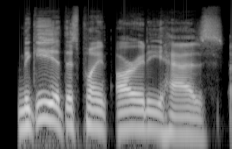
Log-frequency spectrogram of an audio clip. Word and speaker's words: McGee: It's called Pronounced McGee, spelled M-C-G-E-E.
